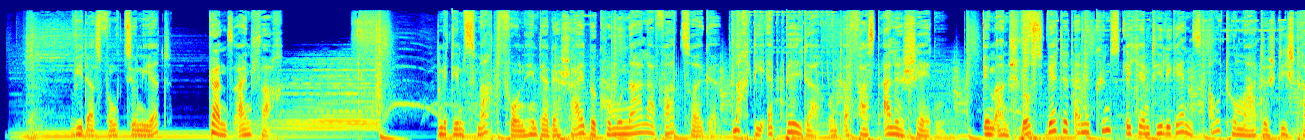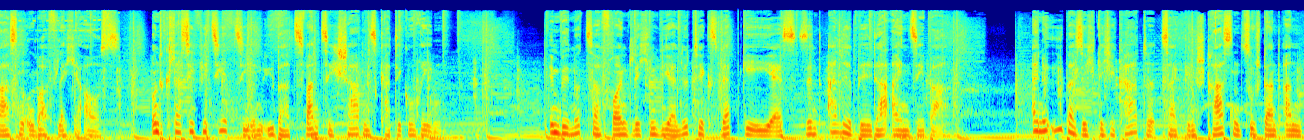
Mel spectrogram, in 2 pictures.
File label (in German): Erklaerfilm; Vialytics; LOFT VOICES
